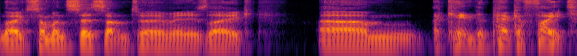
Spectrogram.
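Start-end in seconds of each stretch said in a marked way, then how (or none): 3.2-4.4 put-on Scottish accent, quieter. Retelling a line from a movie trailer: Mel Gibson Scottish accent. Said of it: "Mel Gibson in his Scottish accent".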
